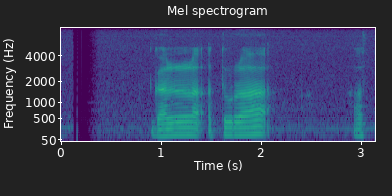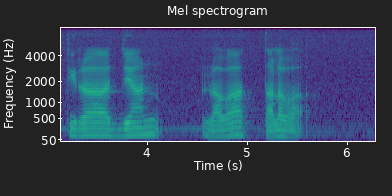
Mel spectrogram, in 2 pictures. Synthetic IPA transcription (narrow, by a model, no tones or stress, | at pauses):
ɡalːɐʔat̪uɾaː | hast̪iɾaːd͡ʒaan | laʋaːt̪aləʋa̰ː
